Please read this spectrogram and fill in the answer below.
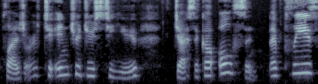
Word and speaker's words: Jessica Olson: And now it is my distinct and absolute unbelievable pleasure to introduce to you Jessica Olson. Now, please say I actually pronounced that right, because I sometimes muck up people's No, names.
